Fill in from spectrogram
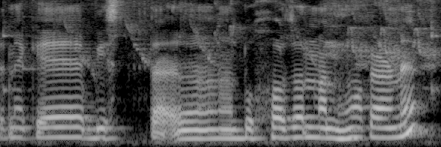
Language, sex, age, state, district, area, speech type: Assamese, female, 45-60, Assam, Lakhimpur, rural, spontaneous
